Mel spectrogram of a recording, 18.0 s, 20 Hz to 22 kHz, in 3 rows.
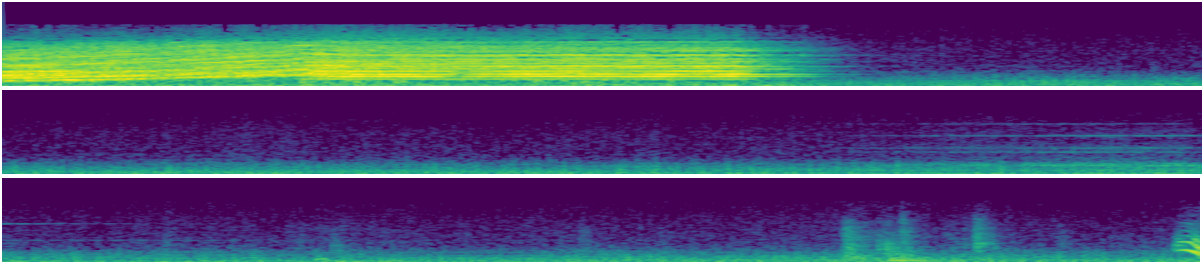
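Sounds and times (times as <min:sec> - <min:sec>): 
steady hum: 0:00.0 - 0:17.9
door creaking and closing: 0:16.2 - 0:17.0.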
